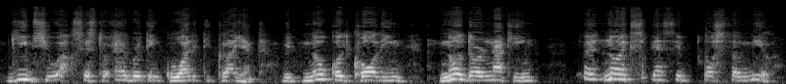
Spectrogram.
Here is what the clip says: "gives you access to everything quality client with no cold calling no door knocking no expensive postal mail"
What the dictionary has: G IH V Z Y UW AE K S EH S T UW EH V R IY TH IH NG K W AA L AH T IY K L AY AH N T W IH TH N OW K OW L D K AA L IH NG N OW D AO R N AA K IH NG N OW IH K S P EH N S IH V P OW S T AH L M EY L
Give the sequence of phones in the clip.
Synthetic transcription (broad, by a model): G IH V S Y UW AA K S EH S T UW EH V R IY T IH NG K W AA L AH T IY K L AY AH N T W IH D N OW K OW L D K AA L IH NG N OW D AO R N AA K IH NG N OW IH K S P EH N S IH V P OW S T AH L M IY L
